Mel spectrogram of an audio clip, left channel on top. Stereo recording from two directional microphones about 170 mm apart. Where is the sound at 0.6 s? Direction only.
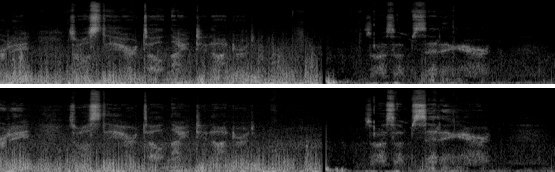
5° right (ahead or behind).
